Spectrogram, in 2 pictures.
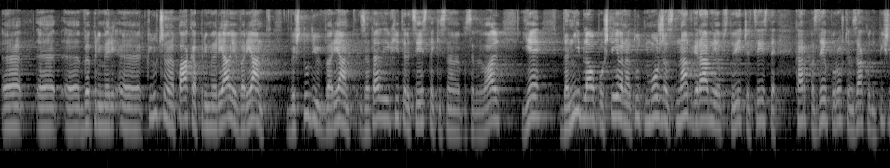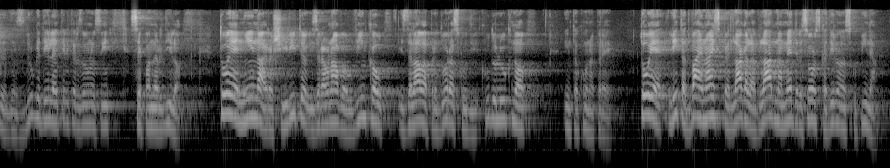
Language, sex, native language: Slovenian, male, Slovenian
